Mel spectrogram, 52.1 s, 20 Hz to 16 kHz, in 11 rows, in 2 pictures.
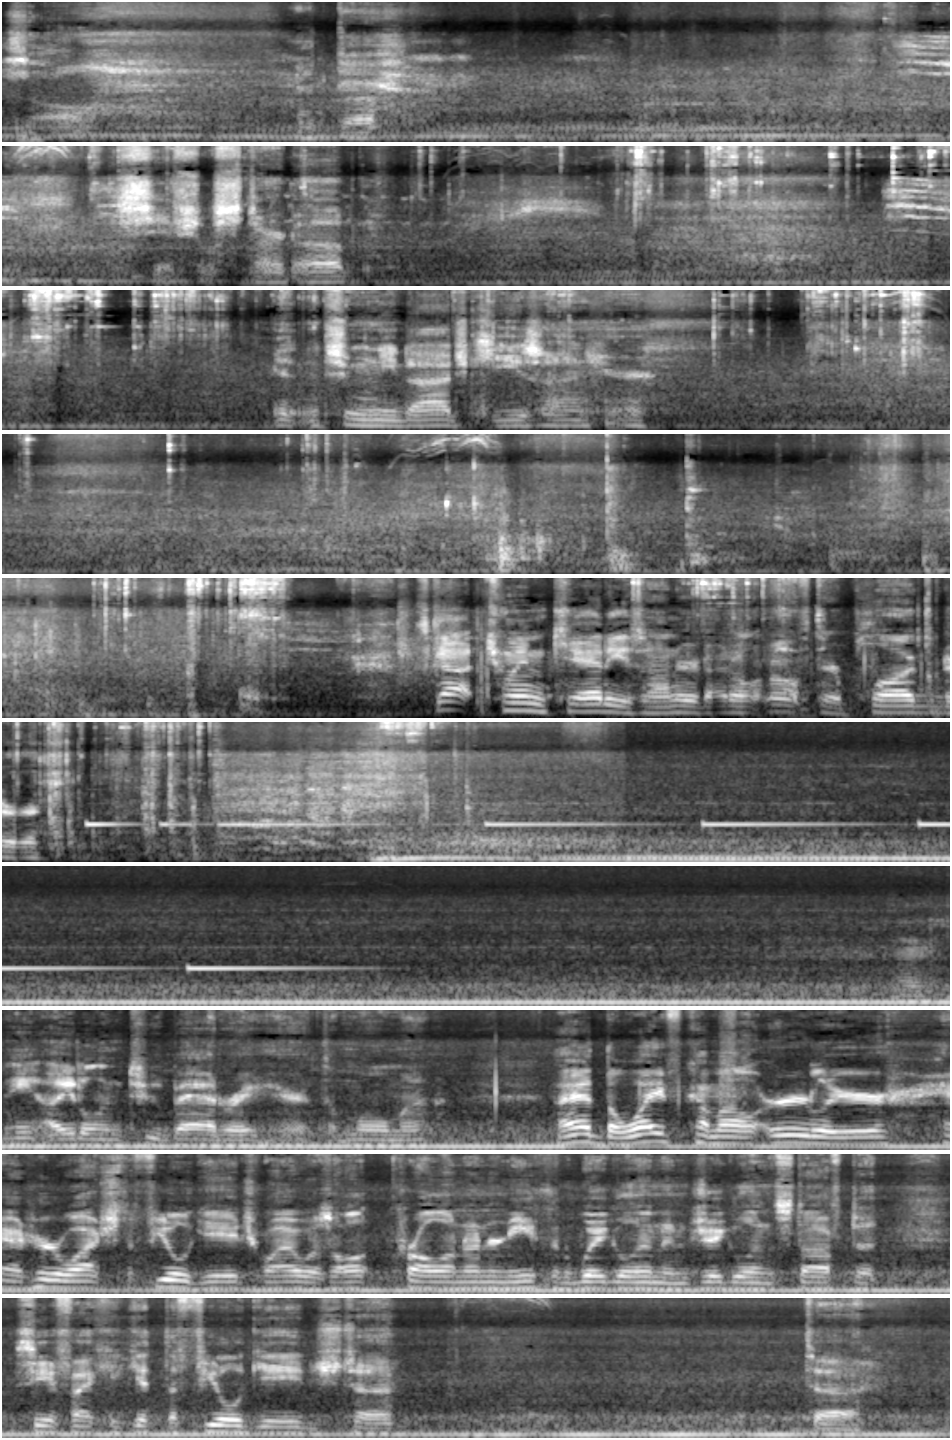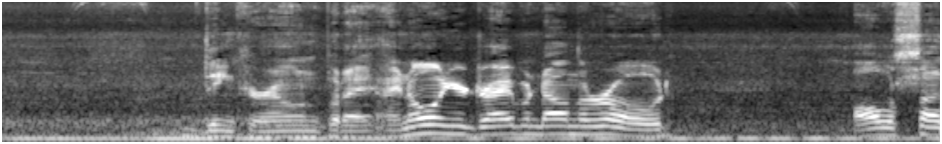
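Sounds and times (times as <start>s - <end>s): truck engine starting and idling: 0.0s - 52.0s
keys jangling on key ring: 6.2s - 10.8s, 12.9s - 16.7s, 19.3s - 20.5s, 22.1s - 26.2s
low steady hum: 22.2s - 36.5s
dashboard warning chime: 24.0s - 30.7s.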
